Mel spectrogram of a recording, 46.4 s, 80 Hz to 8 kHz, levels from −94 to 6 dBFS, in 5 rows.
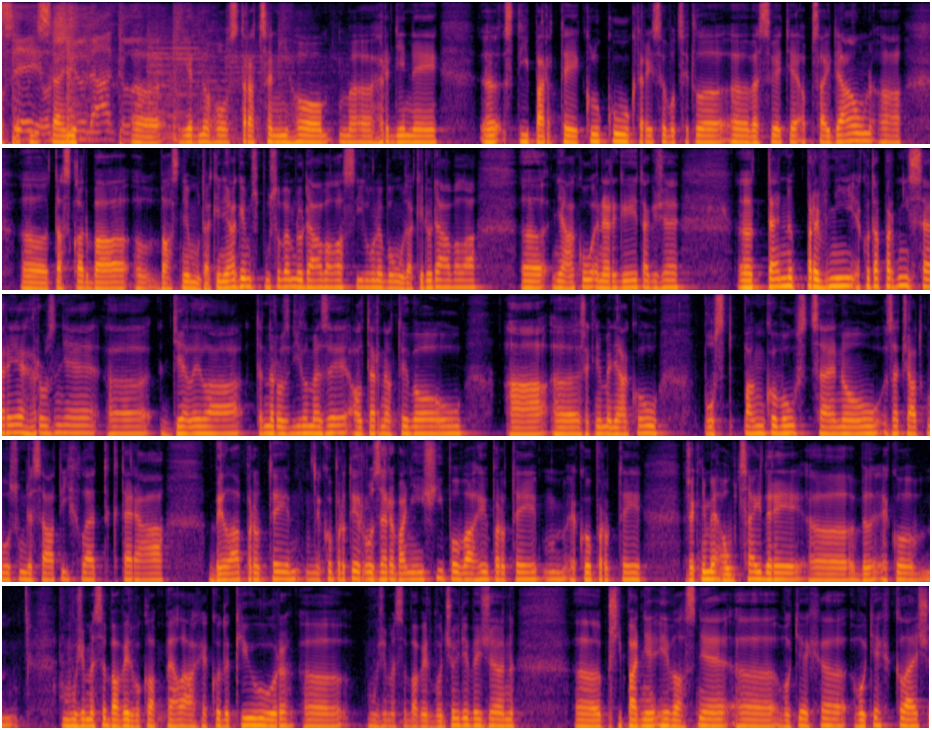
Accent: native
